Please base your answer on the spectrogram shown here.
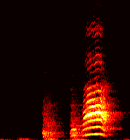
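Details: Indoor hand-tame parrot producing a two-part call: a short rough note, then a louder drawn-out meow-like wail that rises and falls, with faint low room noise around it.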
